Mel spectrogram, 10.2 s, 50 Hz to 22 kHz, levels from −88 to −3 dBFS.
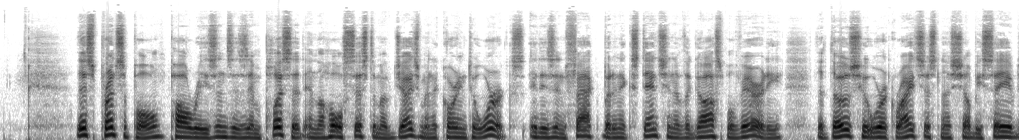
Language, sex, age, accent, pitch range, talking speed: English, male, 50-69, American, 120-150 Hz, 200 wpm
